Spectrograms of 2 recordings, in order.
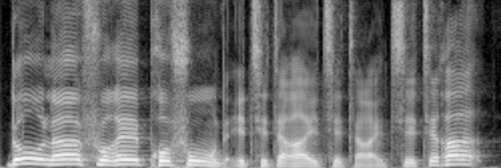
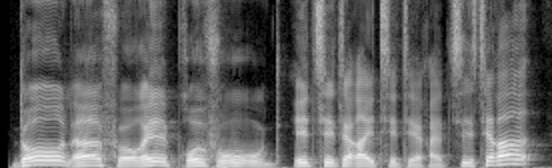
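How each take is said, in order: First: High robot voice, sing-song et ceteras. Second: Machine voice trailing into et cetera; robot voice. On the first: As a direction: machine voice trailing into et cetera. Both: Retold or imitated. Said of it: "avec ma belle voix de robot".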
